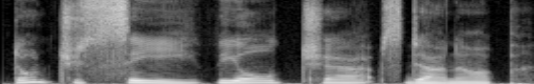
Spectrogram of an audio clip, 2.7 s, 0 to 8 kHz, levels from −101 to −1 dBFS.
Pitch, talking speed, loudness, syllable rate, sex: 165 Hz, 180 wpm, -18 LUFS, 3.2 syllables/s, male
